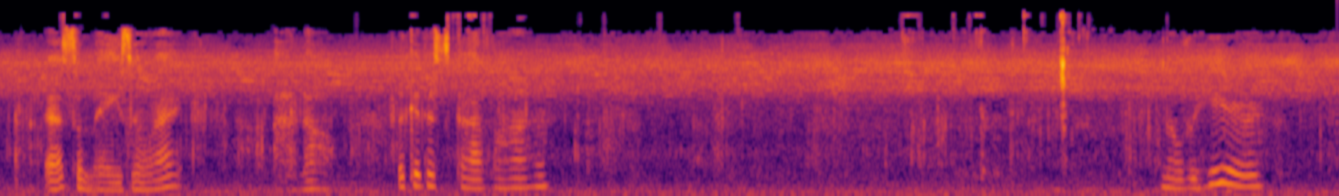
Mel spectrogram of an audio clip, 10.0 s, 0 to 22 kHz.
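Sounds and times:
cicadas chorus: 0.0s - 10.0s.

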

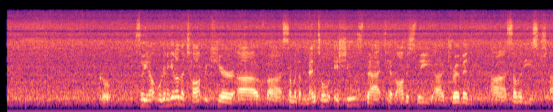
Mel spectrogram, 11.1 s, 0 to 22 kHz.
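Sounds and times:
water fountain splashing: 2.0s - 11.0s.

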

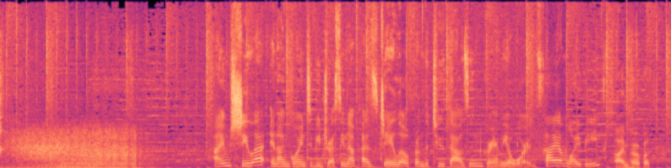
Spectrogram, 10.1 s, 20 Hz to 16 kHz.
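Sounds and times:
heavy low rumble: 0.0s - 4.6s.

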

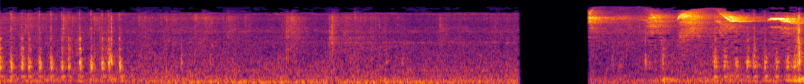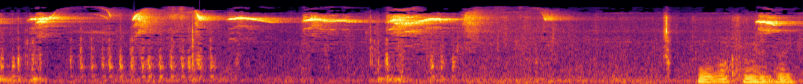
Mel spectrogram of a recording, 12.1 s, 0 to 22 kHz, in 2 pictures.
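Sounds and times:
baby monkey screaming: 4.8s - 10.2s, 11.7s - 12.0s.

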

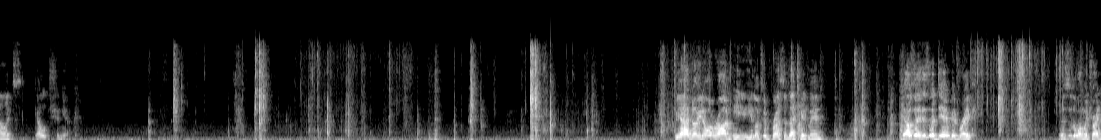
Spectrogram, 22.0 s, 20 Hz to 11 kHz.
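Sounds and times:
trading cards clicking and rustling: 4.6s - 12.1s, 12.7s - 22.0s.

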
